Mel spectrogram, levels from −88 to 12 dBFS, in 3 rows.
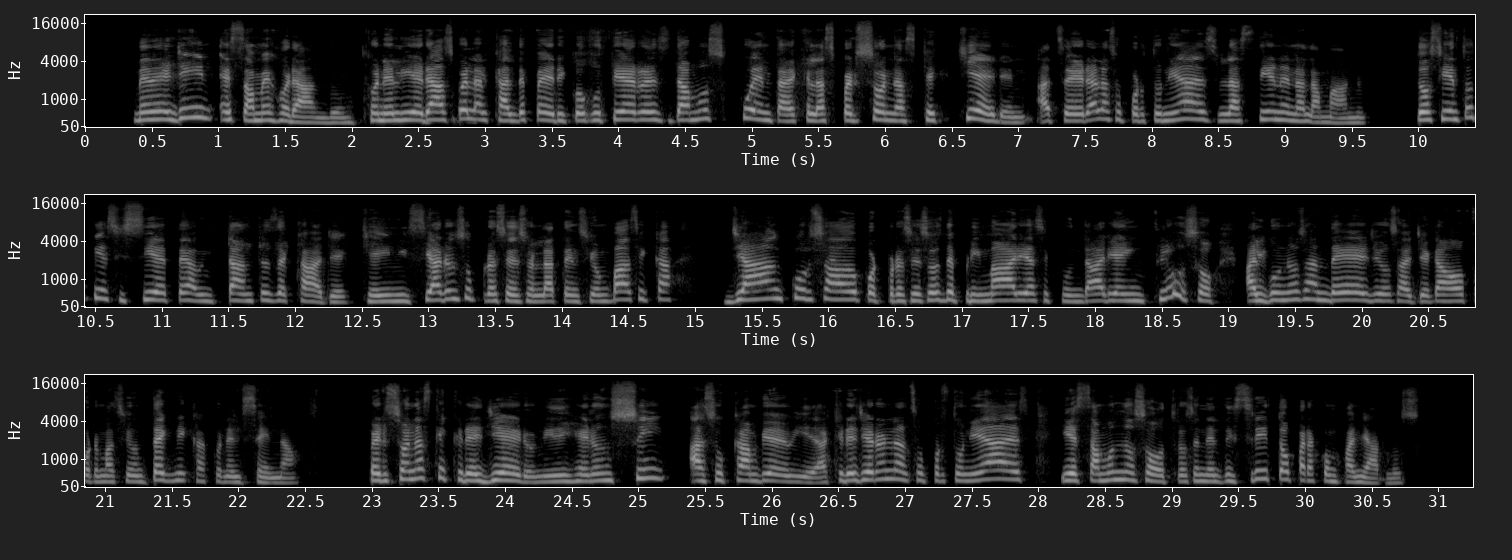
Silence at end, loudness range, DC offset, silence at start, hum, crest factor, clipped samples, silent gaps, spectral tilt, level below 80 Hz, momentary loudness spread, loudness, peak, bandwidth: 0.4 s; 3 LU; under 0.1%; 0.35 s; none; 18 dB; under 0.1%; none; -3.5 dB/octave; under -90 dBFS; 8 LU; -34 LUFS; -16 dBFS; 17.5 kHz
